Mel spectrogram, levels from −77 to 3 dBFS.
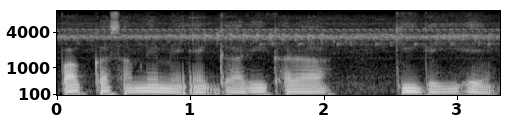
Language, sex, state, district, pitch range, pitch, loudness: Hindi, male, Arunachal Pradesh, Lower Dibang Valley, 80-90 Hz, 85 Hz, -17 LUFS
